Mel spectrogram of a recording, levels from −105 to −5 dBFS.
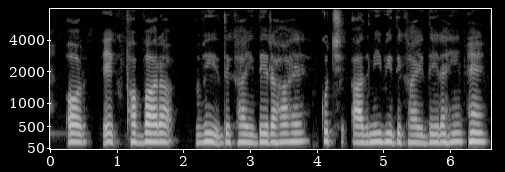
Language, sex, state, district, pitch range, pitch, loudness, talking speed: Hindi, female, Uttar Pradesh, Jalaun, 175-185 Hz, 180 Hz, -35 LUFS, 135 wpm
